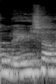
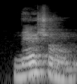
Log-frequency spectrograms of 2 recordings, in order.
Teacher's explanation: 아까 명사 때는 네이라고 발음하지만 전미사에서 생긴 액센트는 단모음으로 한다. 그래서 얘도 네이가 아니라 이번엔 네가 되는 거예요.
